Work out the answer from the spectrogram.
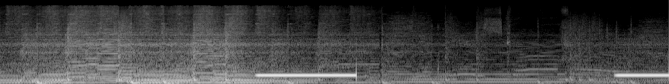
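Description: A telephone line tone while calling someone: two long, steady mid-pitched tones, each lasting about a second, sounding over quieter background music.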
